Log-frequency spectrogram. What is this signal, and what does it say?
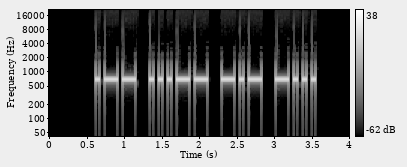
Morse code, heard as a keyed tone, about 19 wpm, 700 Hz. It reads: W3KB
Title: Easy Call Signs Repeated 3x - 20wpm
